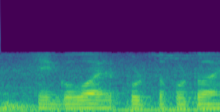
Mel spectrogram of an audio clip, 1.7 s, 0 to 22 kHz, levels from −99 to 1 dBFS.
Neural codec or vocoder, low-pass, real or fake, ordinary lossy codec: none; 3.6 kHz; real; AAC, 32 kbps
